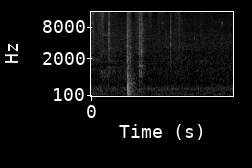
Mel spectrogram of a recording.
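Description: A single sharp knock about half a second in from handling a glue stick, followed by faint paper rustles as a paper strip is pressed onto a journal page.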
